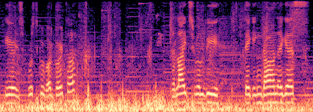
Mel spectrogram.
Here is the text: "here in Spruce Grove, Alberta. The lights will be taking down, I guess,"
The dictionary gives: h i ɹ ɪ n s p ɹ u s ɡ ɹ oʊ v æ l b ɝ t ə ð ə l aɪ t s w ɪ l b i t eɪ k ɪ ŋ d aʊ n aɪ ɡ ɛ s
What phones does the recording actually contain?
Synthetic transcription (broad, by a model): h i ɹ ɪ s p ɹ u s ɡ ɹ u p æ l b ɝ t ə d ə l aɪ t s w ɪ l b i t eɪ k ɪ ŋ d aʊ n aɪ ɡ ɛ s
